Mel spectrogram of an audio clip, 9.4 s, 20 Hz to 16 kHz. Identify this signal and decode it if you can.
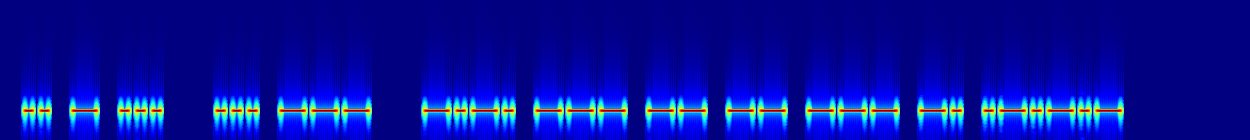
Morse code, heard as a keyed tone, about 20 wpm, 700 Hz. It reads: ITS SO COMMON.
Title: Sentences from Top 1000 Words - Review Part 3 - 20wpm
